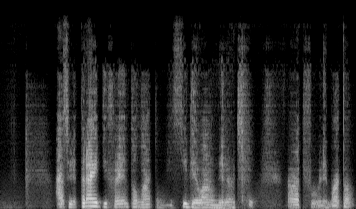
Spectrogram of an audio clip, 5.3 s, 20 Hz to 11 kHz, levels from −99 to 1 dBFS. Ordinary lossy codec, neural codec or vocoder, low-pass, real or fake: none; codec, 44.1 kHz, 0.9 kbps, DAC; 9.9 kHz; fake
